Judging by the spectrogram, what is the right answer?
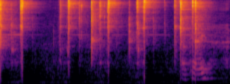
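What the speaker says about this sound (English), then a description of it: "it's like a ratchet, so you're not using all your strength to try to cut that pipe, and it does a nice job cutting it" Ratchet pipe cutter clicking through a pipe in a quick series of sharp, close mechanical clicks and snaps.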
